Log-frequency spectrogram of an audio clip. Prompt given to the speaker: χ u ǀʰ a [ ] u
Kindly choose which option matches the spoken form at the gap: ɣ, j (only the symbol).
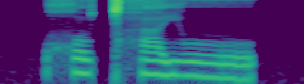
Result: j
